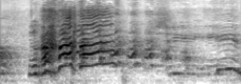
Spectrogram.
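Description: A woman laughing: a burst of quavering laughter starts about a third of a second in and trails off after about a second.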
